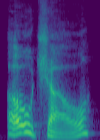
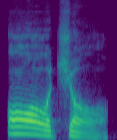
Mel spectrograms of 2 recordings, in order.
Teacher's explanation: you must pronounce just one vowel sound when you pronounce the o's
